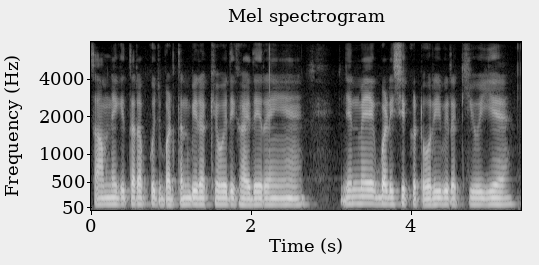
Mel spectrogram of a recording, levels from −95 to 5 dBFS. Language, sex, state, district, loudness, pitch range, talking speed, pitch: Hindi, male, Uttar Pradesh, Saharanpur, -16 LUFS, 110-115 Hz, 245 wpm, 110 Hz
